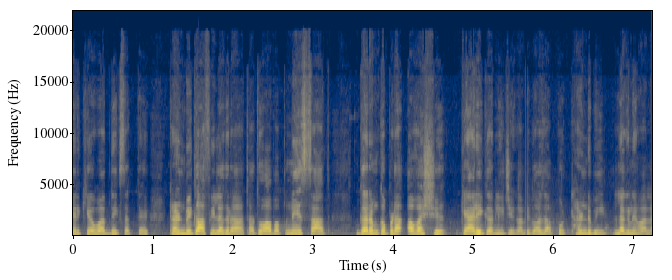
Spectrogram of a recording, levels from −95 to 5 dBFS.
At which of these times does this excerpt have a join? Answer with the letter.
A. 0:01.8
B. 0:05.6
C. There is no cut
C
